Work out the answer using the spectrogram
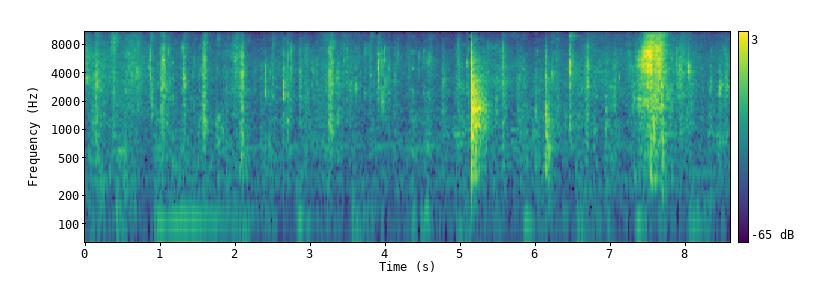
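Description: Close-up eating sounds: people biting and chewing spicy buckwheat noodles with vegetables and chive salad, with many small wet mouth clicks. There is a sharp click about five seconds in and a short, louder rush of noise about seven and a half seconds in.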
